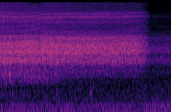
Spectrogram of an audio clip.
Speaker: And you'll hear it slowly start to stop, and then our float valve just dropped down, which means it's no longer pressurized, so we can open the lid and see how our eggs are.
